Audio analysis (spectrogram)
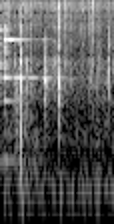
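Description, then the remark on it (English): Dice clatter across a hard surface in a quick burst of small, sharp clicks, several bright taps spaced unevenly over about a second, fairly quiet with no voices. “give me the roll. Like, come on, don't screw it up. I'm going to use your dice.”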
